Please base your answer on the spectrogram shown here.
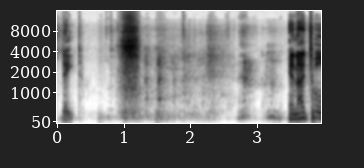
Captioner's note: laugh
